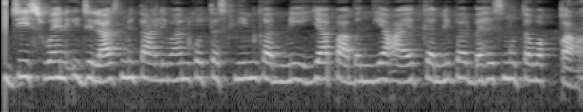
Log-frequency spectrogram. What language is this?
Urdu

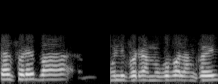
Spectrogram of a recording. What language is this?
Bodo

